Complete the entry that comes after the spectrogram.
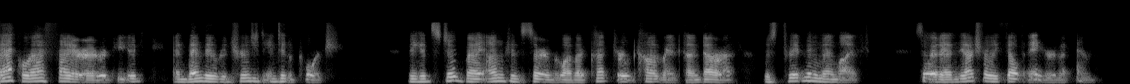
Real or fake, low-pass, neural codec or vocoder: fake; 7.2 kHz; codec, 16 kHz, 0.5 kbps, FreqCodec, smaller model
